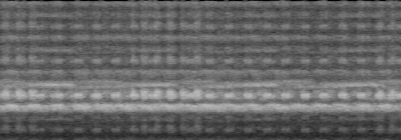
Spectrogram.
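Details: Many autumn insects in a Japanese garden near dawn: rapid pulsing high-pitched trills stacked in bands, a constant shimmering chorus with faint rhythmic beats underneath.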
